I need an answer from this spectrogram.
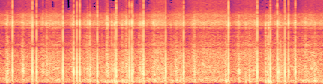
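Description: Fireworks going off: a rapid, irregular series of sharp bangs and cracks.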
